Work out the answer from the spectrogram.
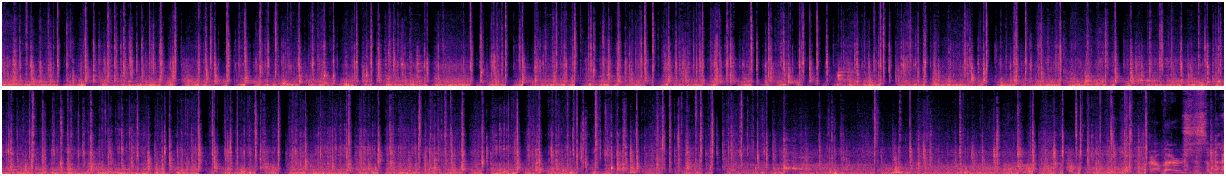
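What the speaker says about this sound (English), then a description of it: "there's really no rain, just hail falling" Quarter-size hail falls near an Oklahoma interstate intersection during a severe storm with almost no rain, a dense, loud, relentless clatter of hard impacts, with people talking over it.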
